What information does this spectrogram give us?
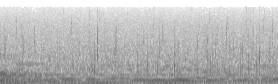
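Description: Steady rain falling on a surface makes a dense, continuous pattering hiss with scattered distinct drops. No voices are heard.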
